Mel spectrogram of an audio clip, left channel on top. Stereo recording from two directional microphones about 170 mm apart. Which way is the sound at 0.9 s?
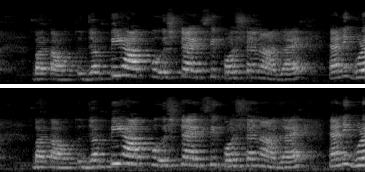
20° left (ahead or behind).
